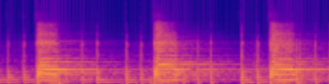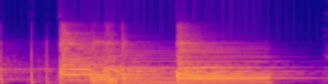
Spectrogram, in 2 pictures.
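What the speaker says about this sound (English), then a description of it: "So that's spring reverb." Electric guitar played through a spring reverb pedal, loud and close: five strummed chords struck about a second apart, each ringing out with a splashy, lingering reverb tail, no voices.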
